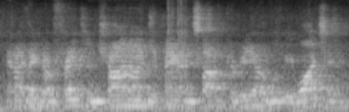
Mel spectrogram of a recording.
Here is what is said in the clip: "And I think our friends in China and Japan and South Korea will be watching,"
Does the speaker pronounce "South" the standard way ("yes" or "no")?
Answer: yes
